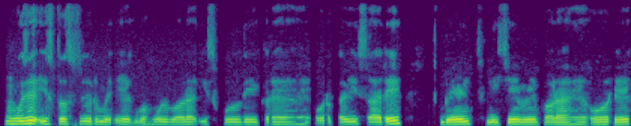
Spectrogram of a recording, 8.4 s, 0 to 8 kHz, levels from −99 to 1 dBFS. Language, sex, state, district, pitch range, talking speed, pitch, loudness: Hindi, male, Chhattisgarh, Sarguja, 145-155 Hz, 155 wpm, 145 Hz, -18 LUFS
